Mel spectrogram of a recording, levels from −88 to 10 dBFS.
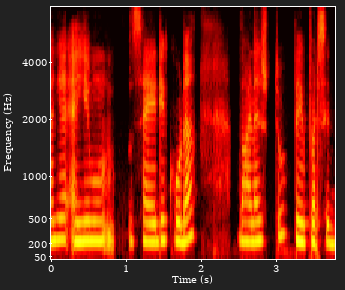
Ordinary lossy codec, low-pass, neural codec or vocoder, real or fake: none; none; codec, 16 kHz, 1 kbps, X-Codec, HuBERT features, trained on balanced general audio; fake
